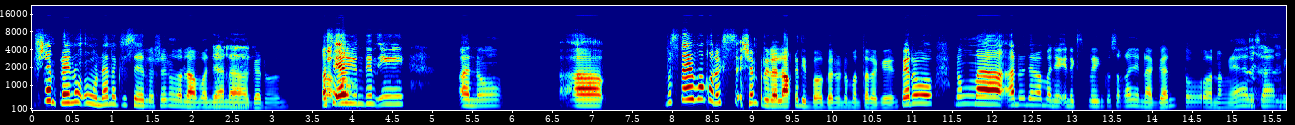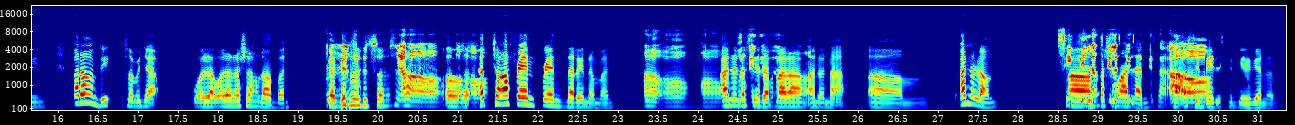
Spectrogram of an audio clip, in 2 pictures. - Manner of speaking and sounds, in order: other background noise
- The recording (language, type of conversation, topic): Filipino, unstructured, Ano ang palagay mo tungkol sa pagbibigay ng pangalawang pagkakataon?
